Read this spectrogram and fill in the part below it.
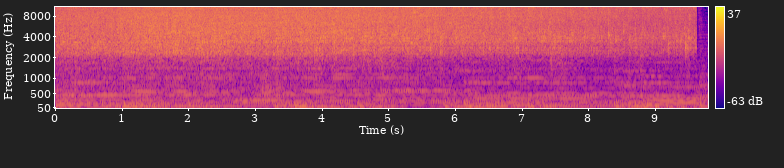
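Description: Mustard oil heats in a pan with a dense, steady sizzle and crackle that runs unbroken and close, with no voices.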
